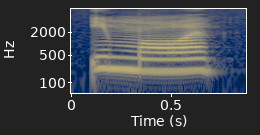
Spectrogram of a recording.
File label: "immoe", audiofem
